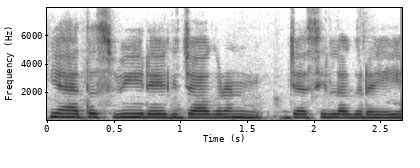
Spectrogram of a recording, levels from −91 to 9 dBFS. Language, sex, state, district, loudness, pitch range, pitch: Hindi, female, Uttar Pradesh, Shamli, -12 LUFS, 215-230 Hz, 225 Hz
